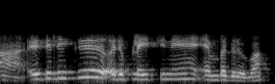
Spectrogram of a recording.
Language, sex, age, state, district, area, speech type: Malayalam, female, 18-30, Kerala, Kasaragod, rural, conversation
